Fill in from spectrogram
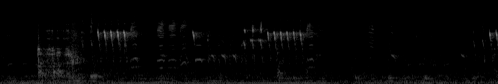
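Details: Pet society finch, Lonchura striata domestica, singing: short bursts of high, rapid chirping trills repeated through the clip, with faint lower notes and background hiss.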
